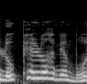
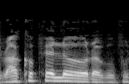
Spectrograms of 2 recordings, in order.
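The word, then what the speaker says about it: Rockefeller: 미국 사람들은 록펠러 하면 못 알아듣더라고요. – 그렇죠. 이 락펠러라고 부르죠.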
